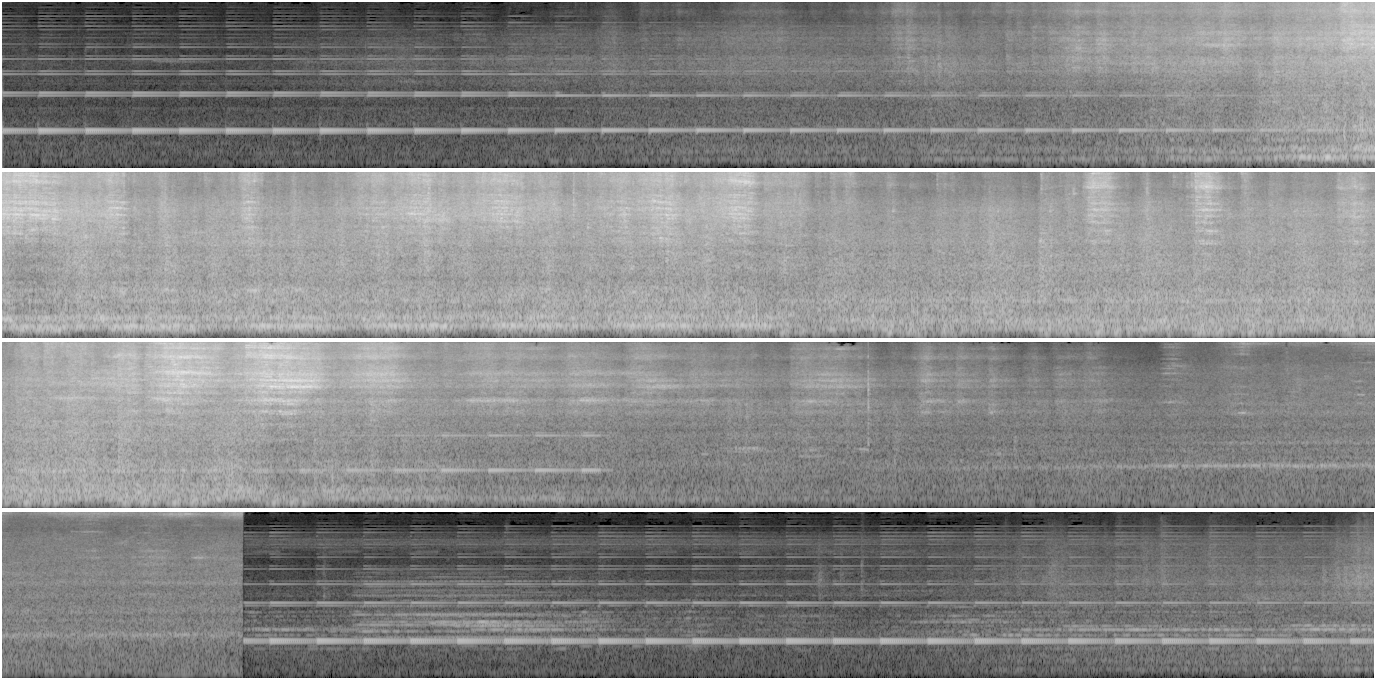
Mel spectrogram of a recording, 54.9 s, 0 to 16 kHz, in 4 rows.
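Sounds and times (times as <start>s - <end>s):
level crossing warning bell: 0.0s - 34.6s, 43.0s - 54.9s
train flanges squealing: 5.5s - 54.9s
train wheels clattering: 9.0s - 38.3s.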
